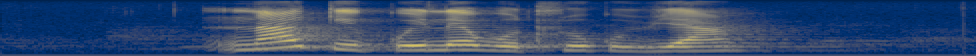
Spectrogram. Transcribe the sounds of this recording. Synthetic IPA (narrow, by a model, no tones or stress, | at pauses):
nakʼɪkʼwɪlɛbʊt͡ɬʰʊkʼʊbja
